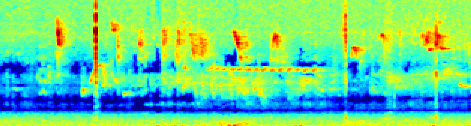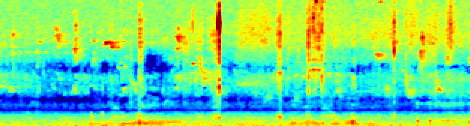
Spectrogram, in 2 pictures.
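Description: Faint outdoor background with scattered bird chirps.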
